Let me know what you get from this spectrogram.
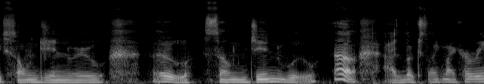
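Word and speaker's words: Sung Jinwoo: pronouncing his name wrong, calling him Sun Jong Wu when I really meant to say Sun Jinu.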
